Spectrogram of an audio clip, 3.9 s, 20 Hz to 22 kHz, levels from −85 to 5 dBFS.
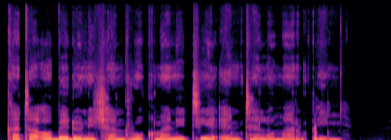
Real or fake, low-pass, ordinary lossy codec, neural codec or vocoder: fake; none; none; vocoder, 44.1 kHz, 128 mel bands, Pupu-Vocoder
